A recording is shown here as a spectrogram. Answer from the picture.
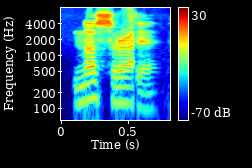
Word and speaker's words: Nasrat: Rat is I think it's Nosrat. Oh, I The missed a last. syllable. I missed a syllable. So the second syllable gets stressed, correct?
